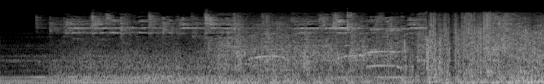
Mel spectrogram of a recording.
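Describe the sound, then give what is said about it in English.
A huge explosion at one of the largest, busiest ports on the Eastern Mediterranean comes across as a loud, dense roar and rumble that fills the whole stretch without a break, with harsh crashing noise throughout. “The ground shakes. Smoke and dust fill the air while debris and ash fall from the sky. An explosion in one of the largest and busiest ports on the Eastern”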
